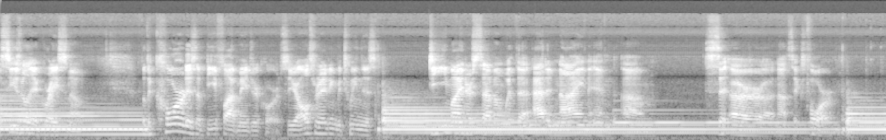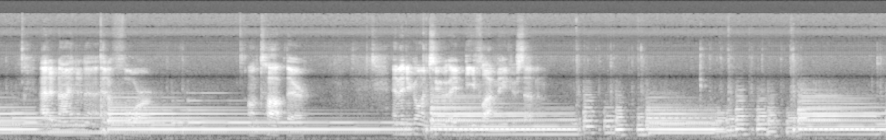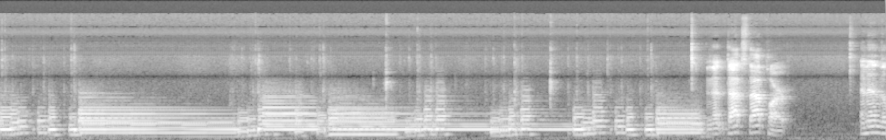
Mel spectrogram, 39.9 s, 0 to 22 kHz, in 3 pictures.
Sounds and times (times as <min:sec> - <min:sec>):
Speech: 0:00.0 - 0:01.3, 0:02.2 - 0:05.7, 0:06.5 - 0:09.8, 0:10.6 - 0:12.6, 0:13.9 - 0:15.6, 0:16.9 - 0:18.0, 0:19.2 - 0:21.5, 0:37.2 - 0:38.5, 0:39.5 - 0:39.8
Piano: 0:00.0 - 0:02.3, 0:05.6 - 0:37.2
Inside, small room: 0:00.0 - 0:39.8.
